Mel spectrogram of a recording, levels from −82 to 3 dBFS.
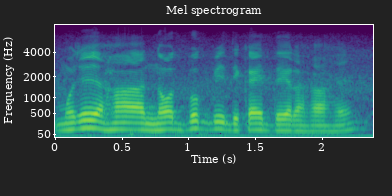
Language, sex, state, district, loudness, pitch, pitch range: Hindi, male, Arunachal Pradesh, Papum Pare, -16 LUFS, 135 Hz, 120-140 Hz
